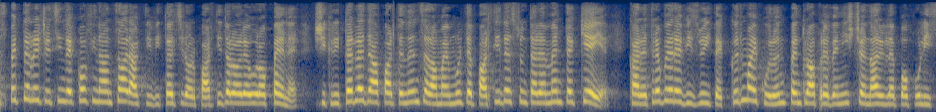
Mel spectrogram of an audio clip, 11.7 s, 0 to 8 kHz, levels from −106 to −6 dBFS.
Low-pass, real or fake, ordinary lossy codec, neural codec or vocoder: 7.2 kHz; fake; AAC, 48 kbps; codec, 16 kHz, 4 kbps, FunCodec, trained on Chinese and English, 50 frames a second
